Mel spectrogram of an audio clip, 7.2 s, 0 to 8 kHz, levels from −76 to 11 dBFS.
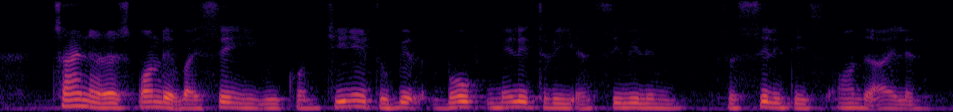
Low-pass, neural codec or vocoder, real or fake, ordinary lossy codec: none; codec, 16 kHz, 0.9 kbps, LongCat-Audio-Codec; fake; none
